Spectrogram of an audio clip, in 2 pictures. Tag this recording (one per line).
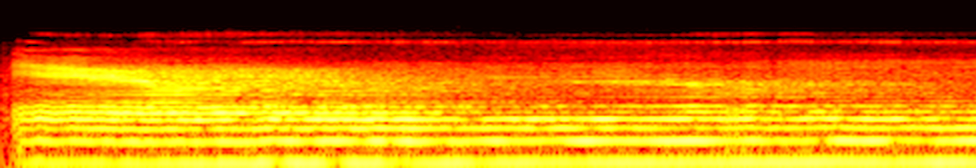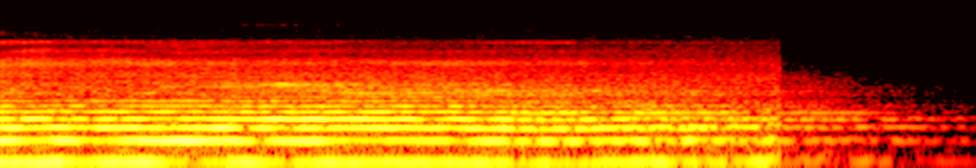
voice
shaman
wooo
utulation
